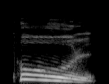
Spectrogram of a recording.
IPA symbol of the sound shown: uː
